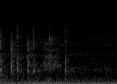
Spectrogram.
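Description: A plastic Rimmel shake mascara tube is shaken, and the mixing bead inside rattles through the formula as a quick series of soft, light clicks. A steady low hum sits underneath.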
